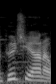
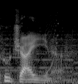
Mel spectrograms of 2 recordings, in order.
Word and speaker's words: Poochyena: So I just, like, didn't even register what the fuck it was meant to be. I guess you should probably pronounce it like Poochyena, right? But that sucks.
